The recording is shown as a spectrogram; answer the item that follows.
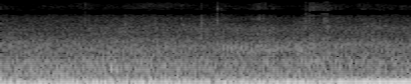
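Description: Steady low mechanical hum with a rumble underneath, like an engine or machinery running, and no voices.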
